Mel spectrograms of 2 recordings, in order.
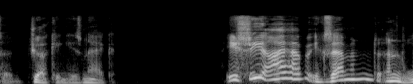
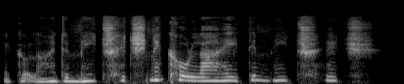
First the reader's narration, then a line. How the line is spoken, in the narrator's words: whispered Maria Nikolovna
